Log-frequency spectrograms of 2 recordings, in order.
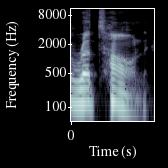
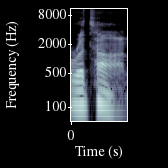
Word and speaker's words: Raton: say that again it's it's raton not rattan i was like all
